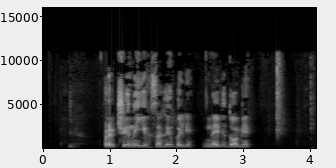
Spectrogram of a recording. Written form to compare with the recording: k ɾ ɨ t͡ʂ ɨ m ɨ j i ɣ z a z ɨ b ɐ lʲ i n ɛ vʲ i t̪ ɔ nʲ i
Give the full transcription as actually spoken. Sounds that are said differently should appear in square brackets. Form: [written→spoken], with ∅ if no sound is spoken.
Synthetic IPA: [k→p] ɾ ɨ t͡ʂ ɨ [m→n] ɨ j i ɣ z a [z→ɣ] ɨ b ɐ lʲ i n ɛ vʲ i [t̪→d̪] ɔ [nʲ→mʲ] i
